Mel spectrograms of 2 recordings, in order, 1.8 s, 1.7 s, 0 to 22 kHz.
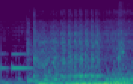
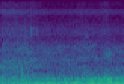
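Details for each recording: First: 2015 Dodge Charger with hard-start complaint, before fuel pump replacement: short crank, catches, then coughs and runs unevenly fighting to stay alive; fuel pressure bleeds down quickly at shutdown; fuel delivery fault. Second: 2015 Dodge Charger with hard starts, after fuel pump replacement, fuel pressure now holding a little over 60 psi: steady, even low rumble with no misses, stumbles or knocks; idles smoothly and healthy.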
